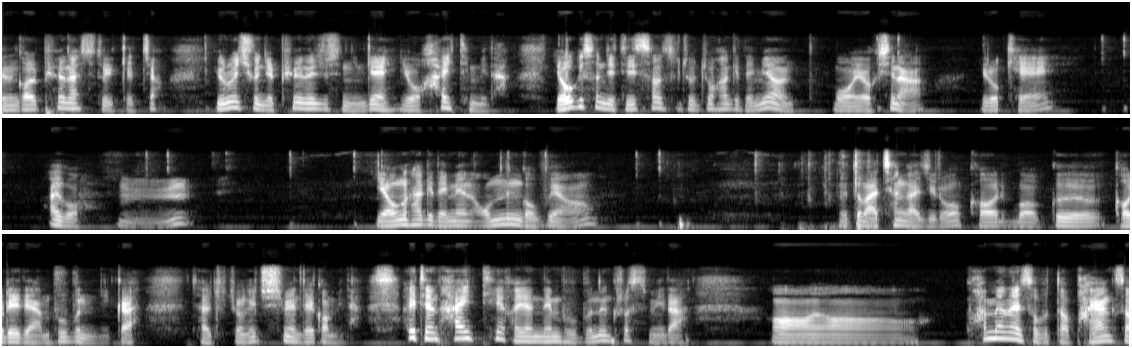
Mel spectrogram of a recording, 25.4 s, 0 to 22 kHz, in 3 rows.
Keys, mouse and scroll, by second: 4.7 click, 6.5 click, 8.3 click, 9.2 click, 10.0 click, 10.6 click, 12.3 click, 13.3 click, 14.6 KP_1, 14.9 Return, 16.7 click, 16.7 KP_0, 21.8 Return, 21.8 click, 21.8 KP_1, 21.8 KP_Decimal, 21.8 KP_0.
